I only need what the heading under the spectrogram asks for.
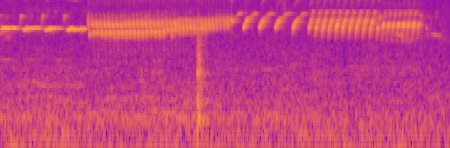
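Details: Singing canary delivering a long rolling song: clipped high notes, then a sustained buzzy trill and a series of quick looping phrases, each tour a rapid repeated rattle at high pitch.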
